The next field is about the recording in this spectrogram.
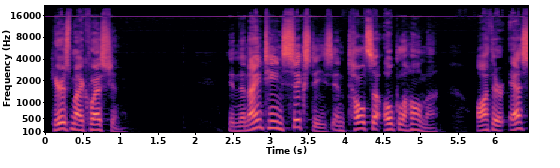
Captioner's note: none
